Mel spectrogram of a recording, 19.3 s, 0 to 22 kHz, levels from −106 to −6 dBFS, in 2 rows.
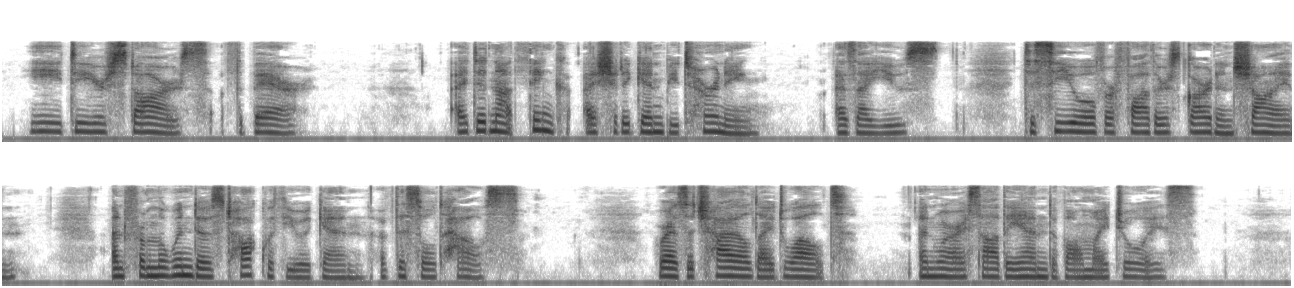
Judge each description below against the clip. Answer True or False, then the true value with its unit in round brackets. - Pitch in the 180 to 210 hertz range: True (190 Hz)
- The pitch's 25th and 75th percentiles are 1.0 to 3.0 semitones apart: True (2.6 semitones)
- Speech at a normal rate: True (165 wpm)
